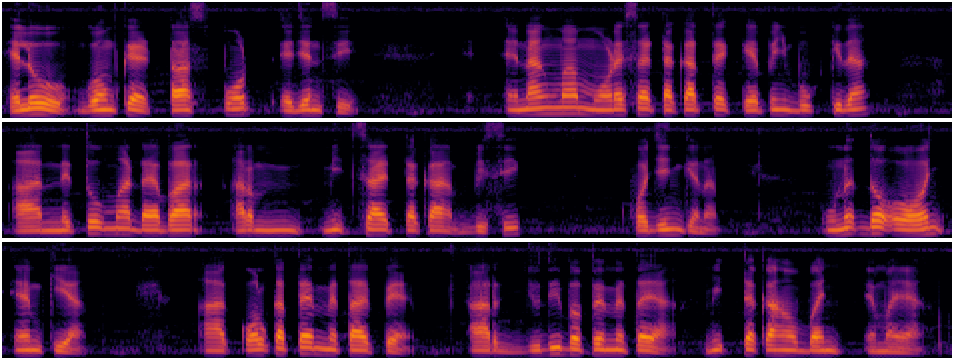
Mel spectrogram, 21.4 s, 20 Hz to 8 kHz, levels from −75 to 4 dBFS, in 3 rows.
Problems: none marked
